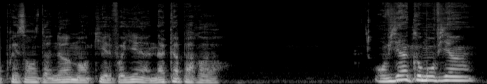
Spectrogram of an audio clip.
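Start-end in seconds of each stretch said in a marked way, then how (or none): 3.8-4.8 high, loud retort of a ringleader; formidable shout. A narrator's reading. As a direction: bellow it over the mob. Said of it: "cria le charron d'une voix formidable". (cri d'une voix formidable)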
